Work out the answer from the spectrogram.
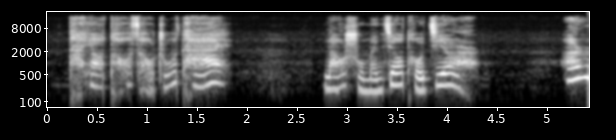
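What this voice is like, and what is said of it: Usual voice. Nothing is said of it.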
